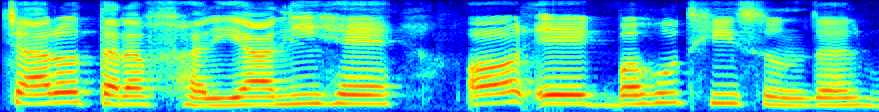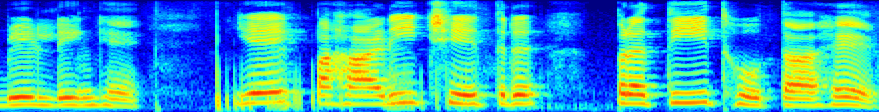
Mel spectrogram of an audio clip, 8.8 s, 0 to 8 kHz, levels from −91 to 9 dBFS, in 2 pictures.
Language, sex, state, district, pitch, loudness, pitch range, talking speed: Hindi, female, Himachal Pradesh, Shimla, 230 Hz, -14 LUFS, 205-250 Hz, 125 wpm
